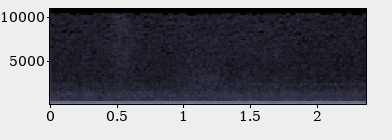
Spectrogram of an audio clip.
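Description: A steady, single-pitched low electrical tone that holds one pitch without change.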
